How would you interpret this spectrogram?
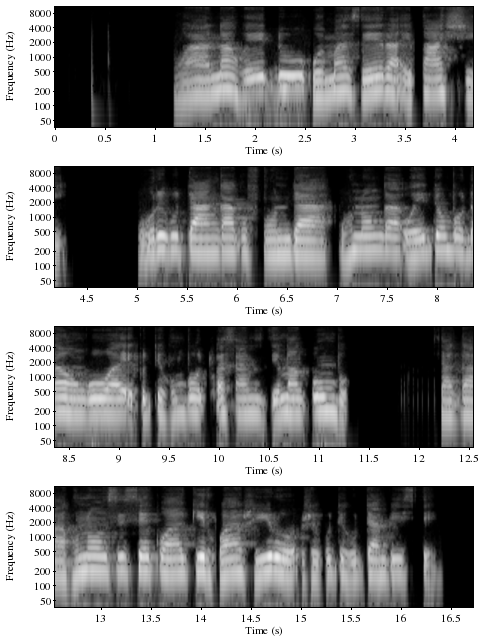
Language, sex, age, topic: Ndau, male, 25-35, education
